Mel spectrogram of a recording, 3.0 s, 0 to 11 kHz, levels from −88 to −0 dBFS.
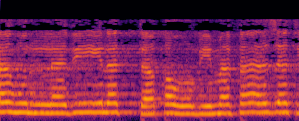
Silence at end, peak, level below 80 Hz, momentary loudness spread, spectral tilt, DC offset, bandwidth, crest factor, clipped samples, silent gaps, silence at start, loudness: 0 s; -8 dBFS; -62 dBFS; 2 LU; -5 dB/octave; under 0.1%; 6.6 kHz; 12 dB; under 0.1%; none; 0 s; -21 LUFS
